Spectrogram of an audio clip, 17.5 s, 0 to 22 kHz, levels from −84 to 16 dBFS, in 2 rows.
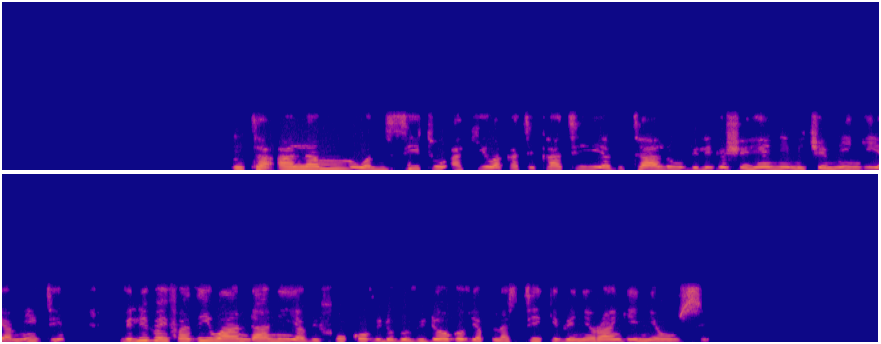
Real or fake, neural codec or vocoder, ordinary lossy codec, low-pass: real; none; Opus, 32 kbps; 7.2 kHz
